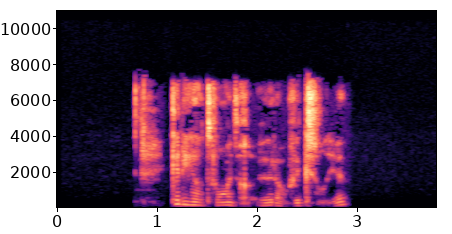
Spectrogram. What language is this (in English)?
Western Frisian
